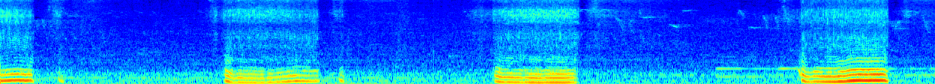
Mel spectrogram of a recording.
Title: Very Cute Cat Snoring In Deep Sleep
